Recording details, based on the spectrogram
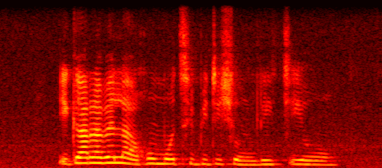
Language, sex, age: Northern Sotho, female, 30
